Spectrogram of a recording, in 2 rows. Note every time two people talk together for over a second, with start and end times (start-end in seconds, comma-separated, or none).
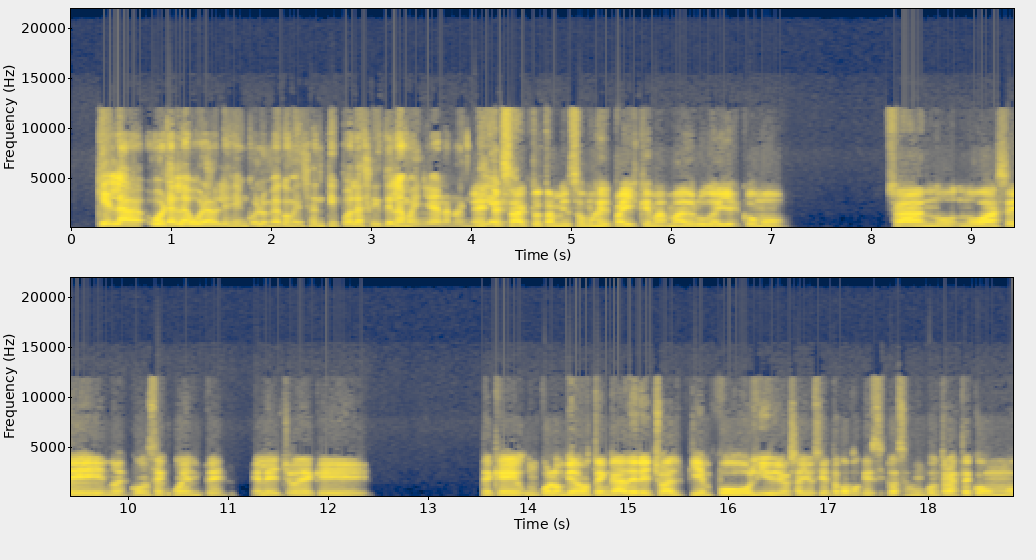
none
